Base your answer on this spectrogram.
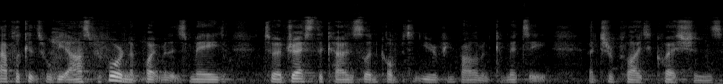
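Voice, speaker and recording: In a Scottish accent, a man talks at a very fast pace with a somewhat breathy, medium-pitched voice and ordinary pitch variation. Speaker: committee chair. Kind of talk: formal committee proceedings. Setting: parliament committee meeting room. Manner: formal.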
